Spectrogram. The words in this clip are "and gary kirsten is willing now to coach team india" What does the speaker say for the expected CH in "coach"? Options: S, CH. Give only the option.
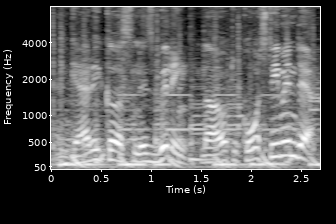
S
